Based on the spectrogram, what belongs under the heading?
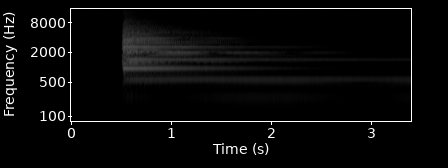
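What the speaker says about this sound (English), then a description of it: "the bell you will hear is from the USS Arizona, one of two bells salvaged from the sunken ship" A single bell salvaged from the sunken USS Arizona is struck once, ringing out clear and loud with a long, slowly fading resonant hum at a Pearl Harbor remembrance ceremony.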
